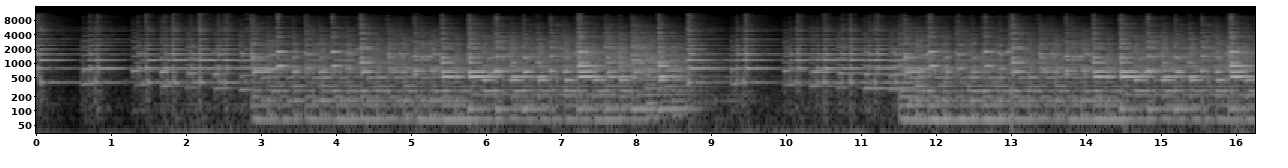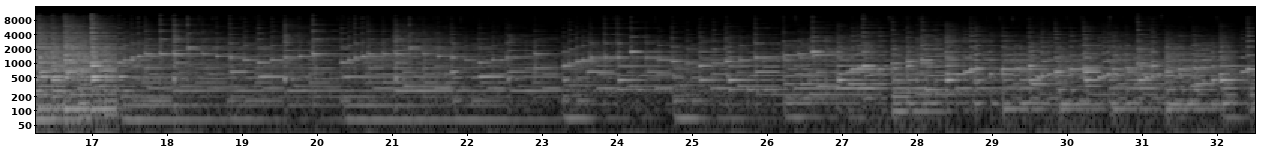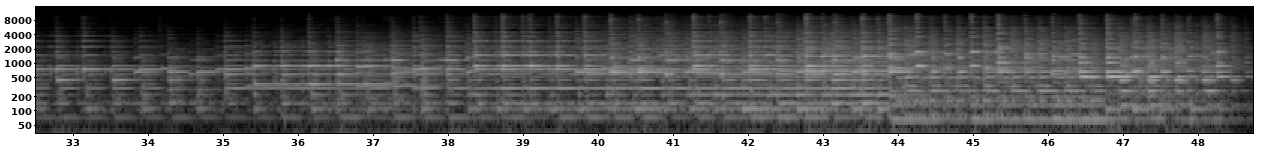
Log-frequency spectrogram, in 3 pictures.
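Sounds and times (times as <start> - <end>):
lively piano piece for four hands in C major: 0.0 - 48.7.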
